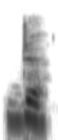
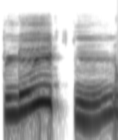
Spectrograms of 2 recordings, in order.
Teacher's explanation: the D usually is a plosive. If I say it in isolation, it's d. If I say dolphin or delphine, it's dolphin, delphine. So there is release of the stop. But with blöden, we have nasal release. So the air that would be released as in dun, d, through the mouth is released through the nasal, through the nose.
